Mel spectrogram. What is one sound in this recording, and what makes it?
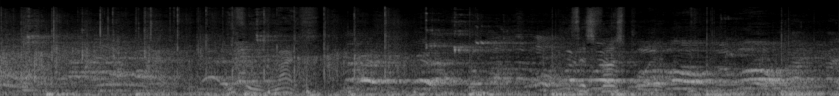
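Young men shout and call out to one another in a large echoing hall.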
